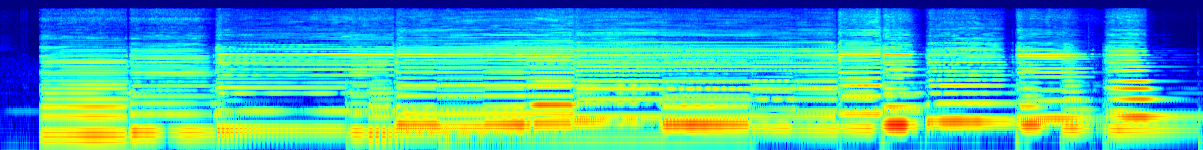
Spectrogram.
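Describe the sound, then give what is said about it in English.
A musical canon in augmentation, one voice answering in contrary motion with slower, descending notes: steady, sustained tones layered in close counterpoint, played alone at a moderate level without talking. “And here we've got it not only twice as long, so you're counting it bum, bum, bum, but he's got it in contrary motion, so it's not going up, it's descending.”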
